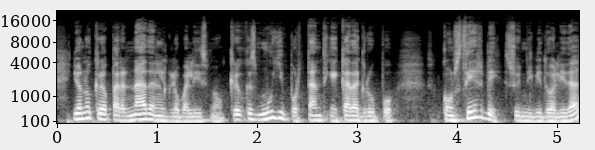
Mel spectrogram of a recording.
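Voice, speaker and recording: Speaking at a very fast pace with a Yucatecan accent, a man uses a medium pitch, ordinary pitch variation and a somewhat breathy voice. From Mexico, Yucatán (Mérida). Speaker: musician and arranger. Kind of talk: podcast interview.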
